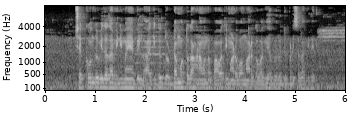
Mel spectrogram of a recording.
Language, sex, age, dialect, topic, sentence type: Kannada, male, 31-35, Mysore Kannada, banking, statement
